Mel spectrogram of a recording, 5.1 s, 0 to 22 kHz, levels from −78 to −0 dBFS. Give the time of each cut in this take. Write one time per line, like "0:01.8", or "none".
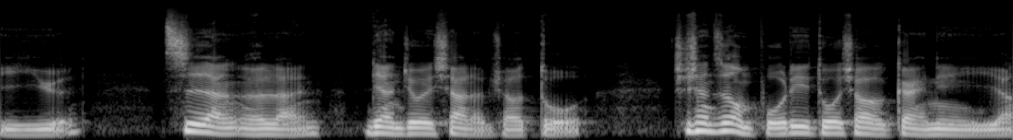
none

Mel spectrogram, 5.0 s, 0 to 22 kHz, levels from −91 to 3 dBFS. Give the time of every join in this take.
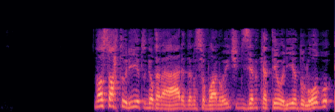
0:02.3

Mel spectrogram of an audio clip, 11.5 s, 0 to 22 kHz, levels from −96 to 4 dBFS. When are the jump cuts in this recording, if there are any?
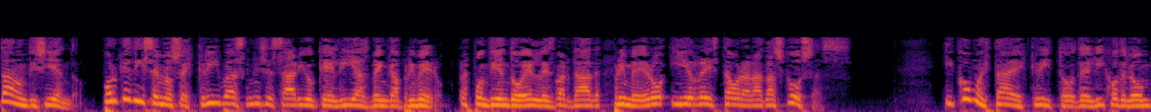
0:00.9
0:02.5
0:04.5
0:05.5
0:06.1
0:07.7

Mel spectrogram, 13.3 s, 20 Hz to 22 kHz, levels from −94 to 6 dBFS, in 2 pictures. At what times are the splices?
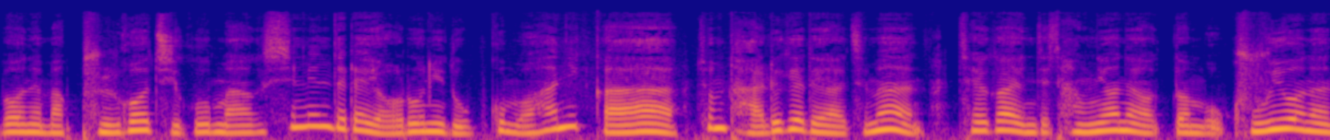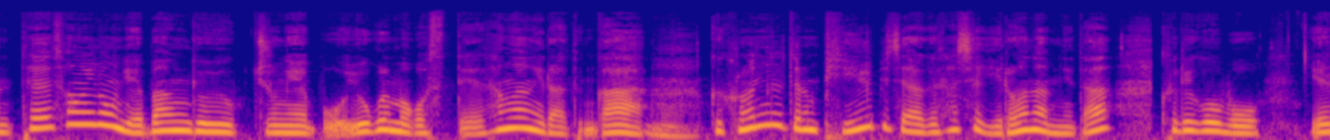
0:03.4
0:04.7
0:12.4

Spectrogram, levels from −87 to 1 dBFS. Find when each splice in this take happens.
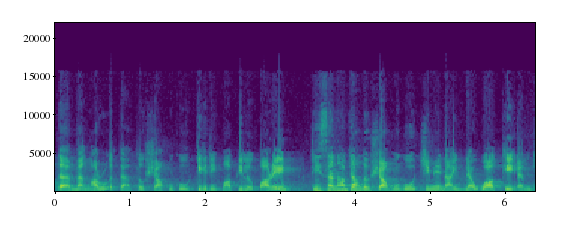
0:03.3

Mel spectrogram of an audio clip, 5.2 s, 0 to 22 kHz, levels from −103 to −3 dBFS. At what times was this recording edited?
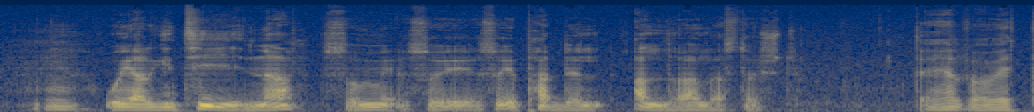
0:01.5

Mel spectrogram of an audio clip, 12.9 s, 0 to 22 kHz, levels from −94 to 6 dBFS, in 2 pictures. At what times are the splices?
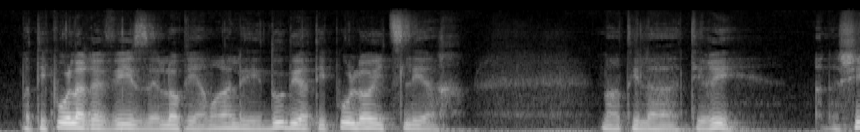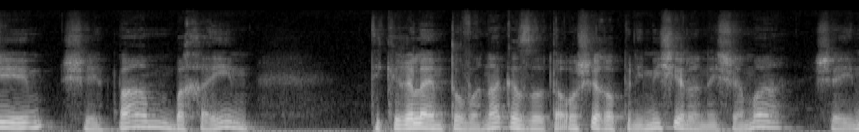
0:01.4
0:04.4
0:06.9
0:10.6

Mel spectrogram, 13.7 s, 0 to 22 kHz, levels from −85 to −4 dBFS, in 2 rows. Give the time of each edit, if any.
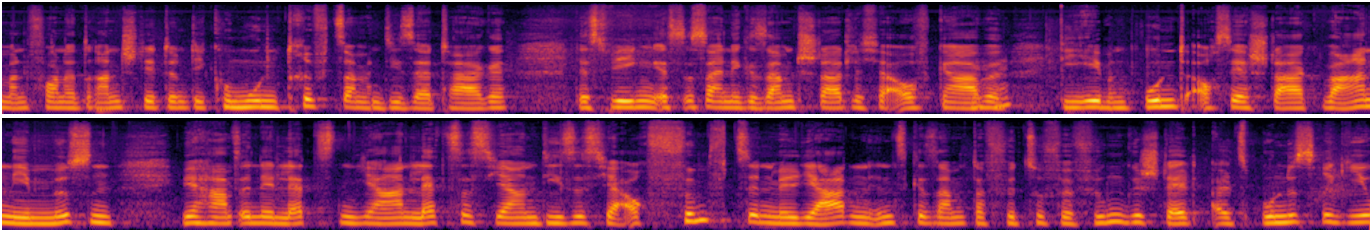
0:01.8
0:05.5
0:08.0

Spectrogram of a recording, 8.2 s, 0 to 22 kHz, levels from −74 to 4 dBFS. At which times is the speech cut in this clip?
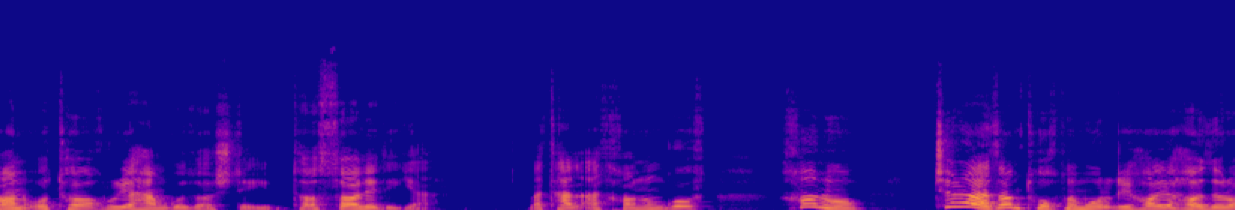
none

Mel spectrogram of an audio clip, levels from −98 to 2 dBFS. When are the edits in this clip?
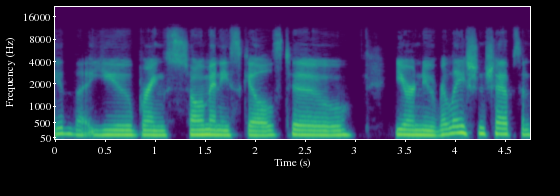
none

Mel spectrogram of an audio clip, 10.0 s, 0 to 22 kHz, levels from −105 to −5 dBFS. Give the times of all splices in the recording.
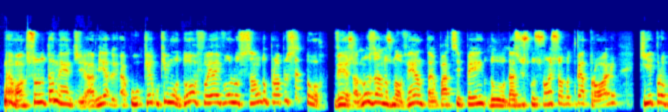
0:04.9
0:07.3
0:08.6

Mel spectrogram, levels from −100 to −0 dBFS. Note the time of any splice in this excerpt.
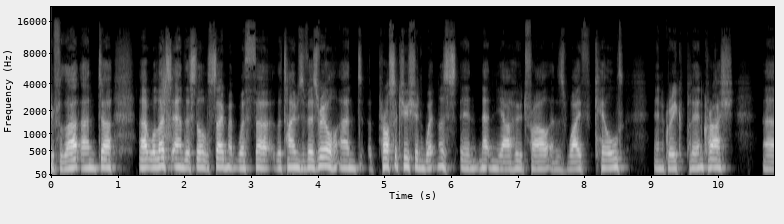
none

